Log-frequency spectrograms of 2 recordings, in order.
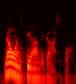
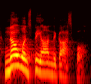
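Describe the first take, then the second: First: Quiet, lower repeat of the line; hushed, intimate restatement; soft echo. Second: Firm, loud proclamation; ringing pulpit declaration. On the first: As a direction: let it sink in gently. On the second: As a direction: hit it hard to the room. Loud statement then soft repeat. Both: Real, not acted.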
